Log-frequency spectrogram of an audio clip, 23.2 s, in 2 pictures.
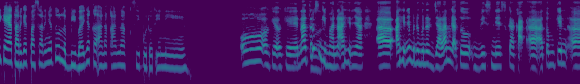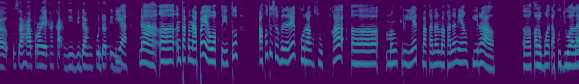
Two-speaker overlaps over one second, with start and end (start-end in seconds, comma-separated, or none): none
